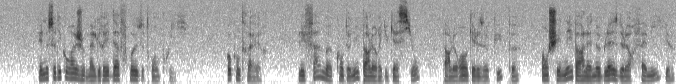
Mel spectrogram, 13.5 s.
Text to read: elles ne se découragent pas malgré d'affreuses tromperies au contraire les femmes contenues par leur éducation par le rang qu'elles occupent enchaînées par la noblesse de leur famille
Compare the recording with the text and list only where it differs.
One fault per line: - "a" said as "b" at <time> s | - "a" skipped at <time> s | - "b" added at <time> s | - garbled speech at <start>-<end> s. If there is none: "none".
- "pas" skipped at 1.7 s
